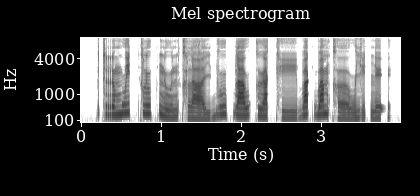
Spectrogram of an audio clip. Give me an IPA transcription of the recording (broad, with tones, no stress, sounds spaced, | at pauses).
t r o˦˥ m w i˥˩ t̚ k l u˦˥ k̚ n uː˩˦ n kʰ l aː˩˦ j b uː˦˥ p̚ l a˦˥ w k ɯ˧ a̯ kʰ iː˧ b a˥˩ k̚ b a˥˩ m kʰ ɤː˩˦ w j i˨˩ t̚ n e˦˥ ʔ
